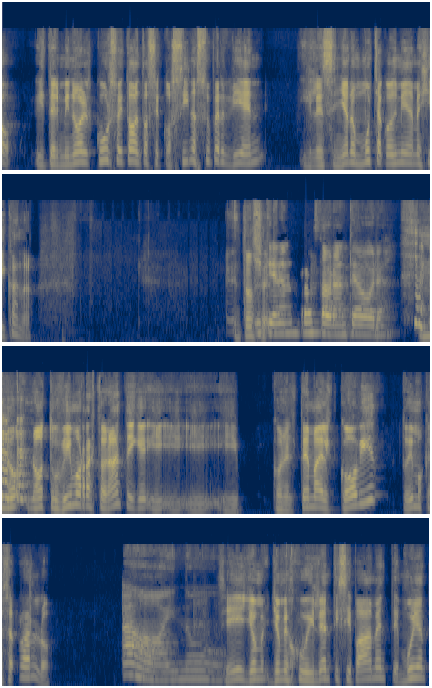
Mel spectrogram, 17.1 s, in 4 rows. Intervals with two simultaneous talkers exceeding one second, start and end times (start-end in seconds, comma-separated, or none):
none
